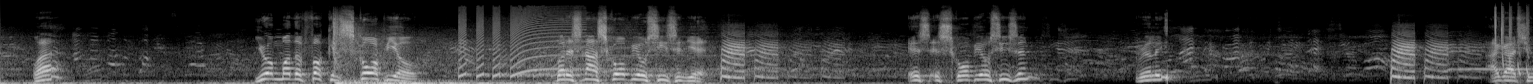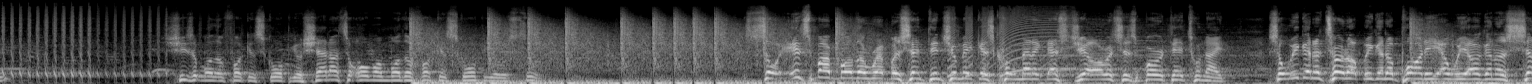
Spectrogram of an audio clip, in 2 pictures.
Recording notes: Live Audio recording from Island Saturdays on Oct 14th.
